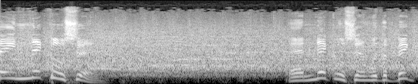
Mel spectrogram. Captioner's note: crowd cheers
